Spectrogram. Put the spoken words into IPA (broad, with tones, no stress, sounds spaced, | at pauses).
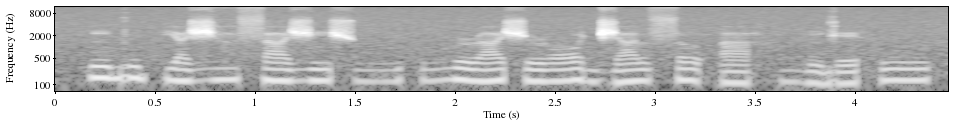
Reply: ŋ ɡ u˥˨ pʲ a˧ ʒ a̤˥ s a˥ ʒ i˥ ʃ ṳ˥ | ṳ˧˥˧ ɹ a˧˥˧ ʃ ɹ ɔ˧˥˧ d͡ʒ a˧˥˧ l s ɤ˥ ʔ a˧ h ɔ̤˥˨ ŋ ɡ e˨˥ h u˥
